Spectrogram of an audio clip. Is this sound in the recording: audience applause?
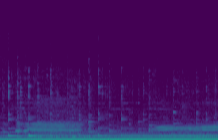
no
